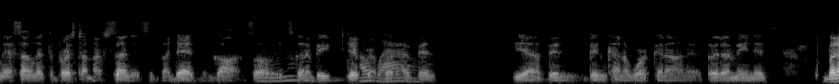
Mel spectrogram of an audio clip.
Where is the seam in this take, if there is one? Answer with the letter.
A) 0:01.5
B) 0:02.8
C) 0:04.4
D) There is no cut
D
